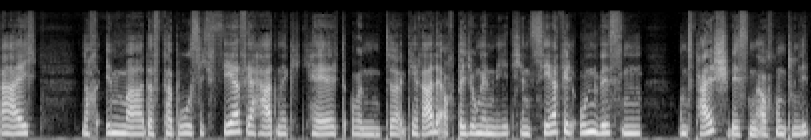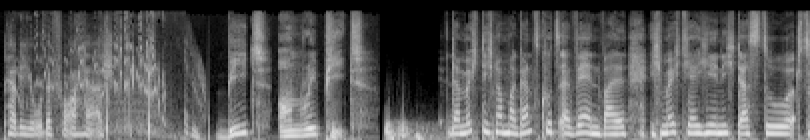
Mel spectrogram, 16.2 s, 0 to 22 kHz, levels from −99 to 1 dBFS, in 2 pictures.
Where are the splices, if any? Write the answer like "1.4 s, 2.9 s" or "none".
none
